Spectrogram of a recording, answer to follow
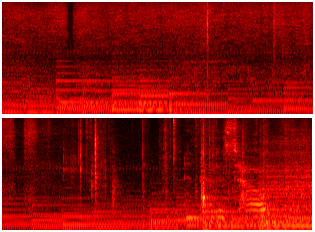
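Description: Fingers rubbing and pressing a freshly glued cardstock panel flat onto a card base: a dry papery rubbing, with a few small clicks and taps.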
